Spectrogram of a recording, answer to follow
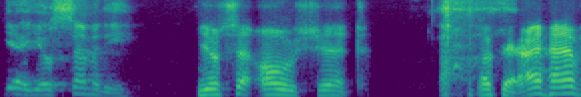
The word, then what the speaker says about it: Yosemite: Do you know how it's pronounced? Yeah, Yosemite.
